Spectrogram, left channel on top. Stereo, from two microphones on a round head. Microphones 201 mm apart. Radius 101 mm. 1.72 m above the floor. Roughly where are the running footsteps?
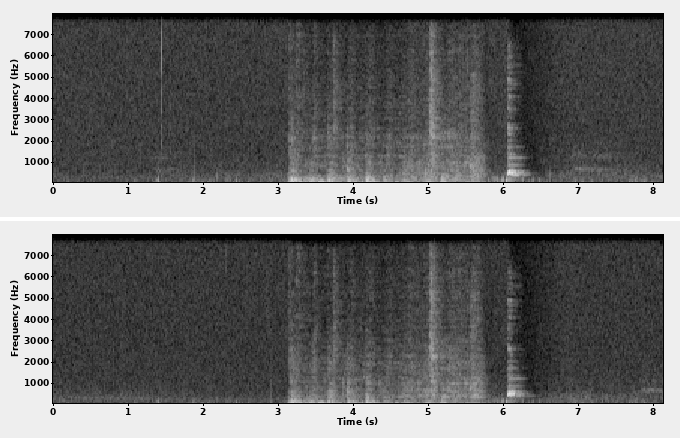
Centre.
